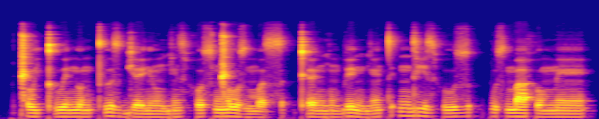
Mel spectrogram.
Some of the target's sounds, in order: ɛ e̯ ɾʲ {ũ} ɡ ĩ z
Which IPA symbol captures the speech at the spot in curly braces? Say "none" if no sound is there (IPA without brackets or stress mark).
ũ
